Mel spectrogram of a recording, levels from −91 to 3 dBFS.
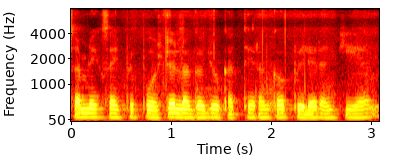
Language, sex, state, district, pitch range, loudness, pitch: Hindi, male, West Bengal, North 24 Parganas, 105-110 Hz, -16 LUFS, 110 Hz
